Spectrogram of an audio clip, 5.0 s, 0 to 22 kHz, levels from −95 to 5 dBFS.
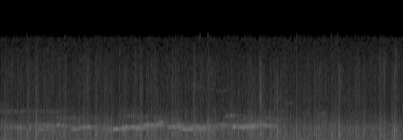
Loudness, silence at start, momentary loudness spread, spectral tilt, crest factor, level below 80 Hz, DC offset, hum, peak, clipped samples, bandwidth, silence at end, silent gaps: -52 LUFS; 0 s; 5 LU; -2 dB/octave; 20 dB; -68 dBFS; under 0.1%; none; -34 dBFS; under 0.1%; 16.5 kHz; 0 s; none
